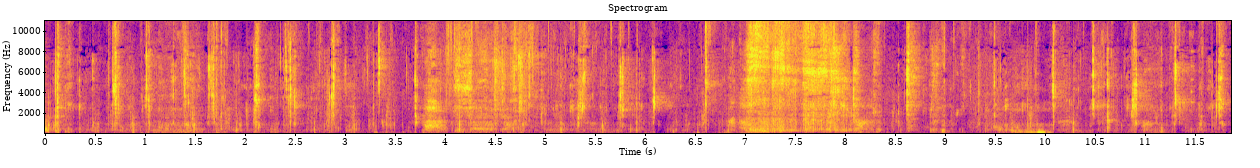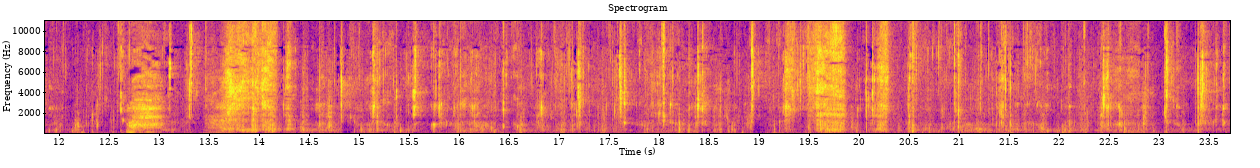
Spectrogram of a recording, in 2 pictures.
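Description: Meat tears apart with wet, sticky squelches.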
